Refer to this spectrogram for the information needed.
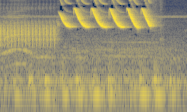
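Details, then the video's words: Canary lure song for young birds: a soft rapid rattle gives way to six loud, evenly spaced downslurred whistles, each sweeping sharply from high to lower pitch. "Pancingan kenari paud ngeroll panjang, agar cepat ngeriwik dan gacor"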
